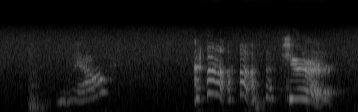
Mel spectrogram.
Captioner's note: Myrtle laughing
